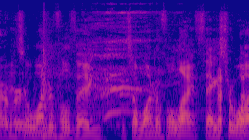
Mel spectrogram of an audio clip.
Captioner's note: laughs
